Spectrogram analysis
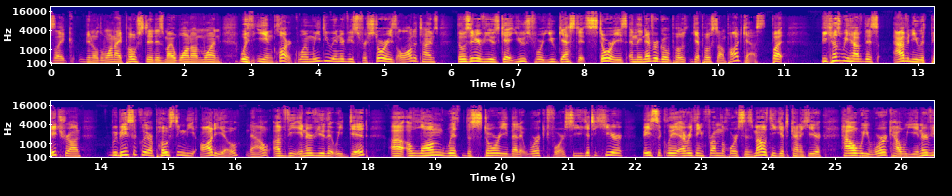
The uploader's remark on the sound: Live from Montana's. Today, we're recording on the outdoor patio at Montana's after downing some delicious all-you-can-eat ribs!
